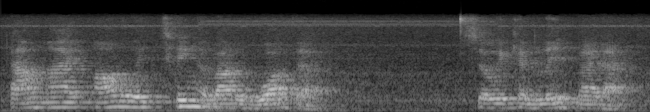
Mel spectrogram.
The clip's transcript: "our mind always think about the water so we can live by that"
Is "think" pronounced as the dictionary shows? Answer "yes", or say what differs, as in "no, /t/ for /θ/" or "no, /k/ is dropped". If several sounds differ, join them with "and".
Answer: no, /t/ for /θ/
